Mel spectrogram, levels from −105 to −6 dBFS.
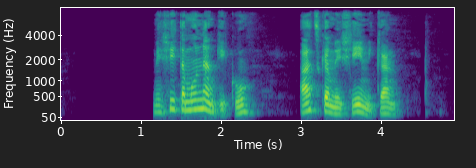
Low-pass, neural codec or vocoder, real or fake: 7.2 kHz; vocoder, 44.1 kHz, 80 mel bands, Vocos; fake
